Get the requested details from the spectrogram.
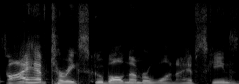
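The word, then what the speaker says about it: Skubal: So, it's Screw Ball and Skis are my two uh top top tier guys.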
